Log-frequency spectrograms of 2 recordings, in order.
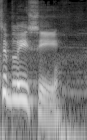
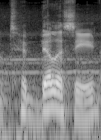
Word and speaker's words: Tbilisi: just settle here and Tbilisi not tube Lisi I looked at it more closely and I realized there's an extra eye so Tbilisi I think that's how you pronounce it is my brand new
